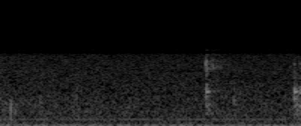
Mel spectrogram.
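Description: Quiet room tone: a steady hiss with a faint hum, broken by two faint short clicks, one a little past halfway and one near the end.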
